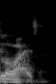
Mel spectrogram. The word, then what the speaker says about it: Loayza: I'm like, it should be Loayza. It is Loayza. It's Loayza. Yeah. Yeah. So I think it's how you want to pronounce A-Y. You know, right. It depends on the region of where you grew up. And if you're going to say I or A or anything else, I think that's kind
